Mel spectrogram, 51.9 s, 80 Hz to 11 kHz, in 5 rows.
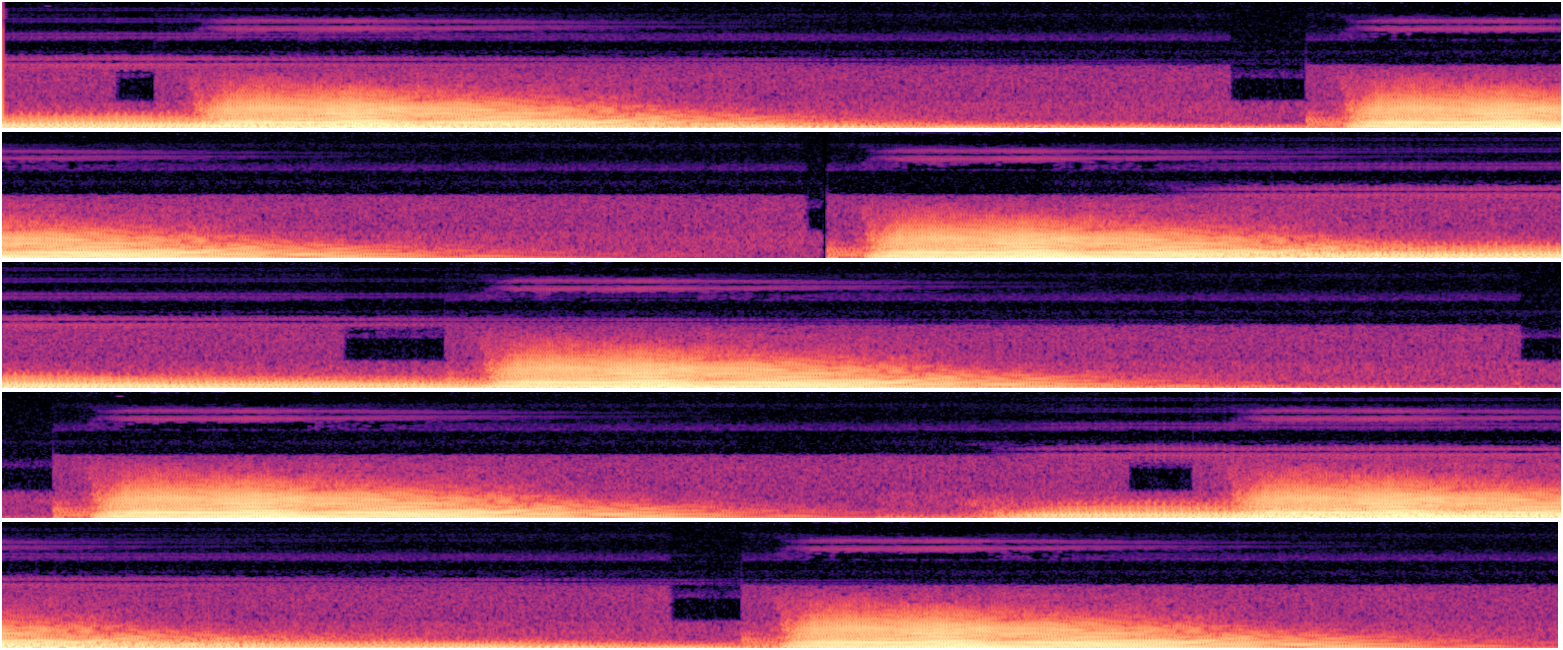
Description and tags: Atmosphere very low pitch sinusoid 01
Atmosphere with horn very low pitch make it. Mutated synthetic sounds with Pro Tools TDM plugins.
